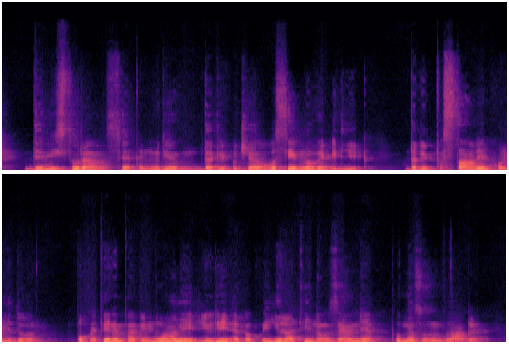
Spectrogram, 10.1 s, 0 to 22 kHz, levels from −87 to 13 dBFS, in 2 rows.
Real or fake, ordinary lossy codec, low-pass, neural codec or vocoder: fake; none; 19.8 kHz; codec, 44.1 kHz, 2.6 kbps, DAC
